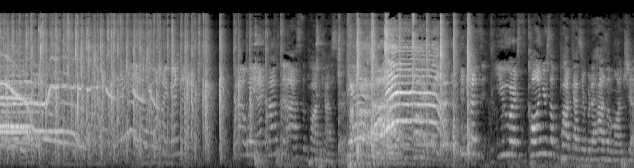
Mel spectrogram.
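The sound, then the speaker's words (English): Steady audience applause at a comedy show as the final comic, Teresa Lee, is brought up, a dense patter of clapping hands that swells and dips, opening over a brief bright musical jingle, with excited voices and whoops rising above the clapping. “Start clapping right now for Teresa Lee, everybody!”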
